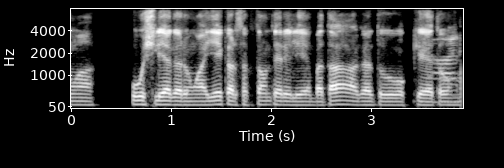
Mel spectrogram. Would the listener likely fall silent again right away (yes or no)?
no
